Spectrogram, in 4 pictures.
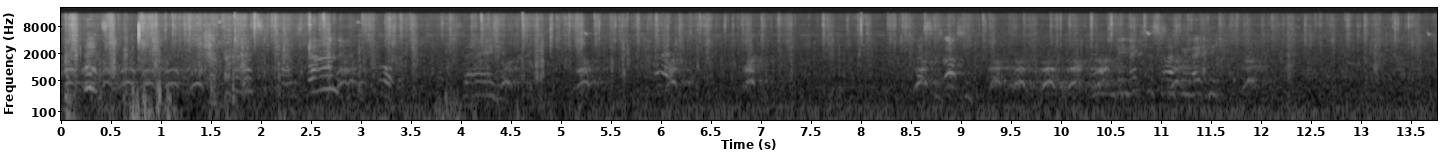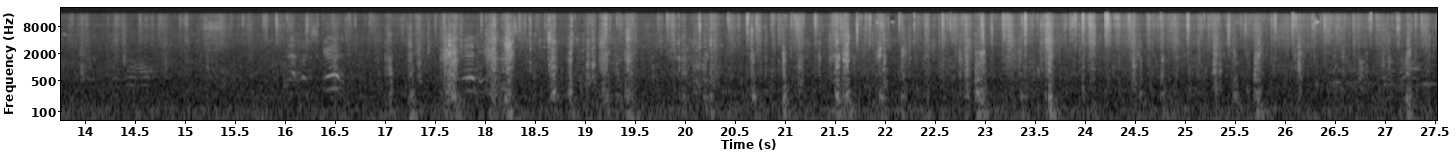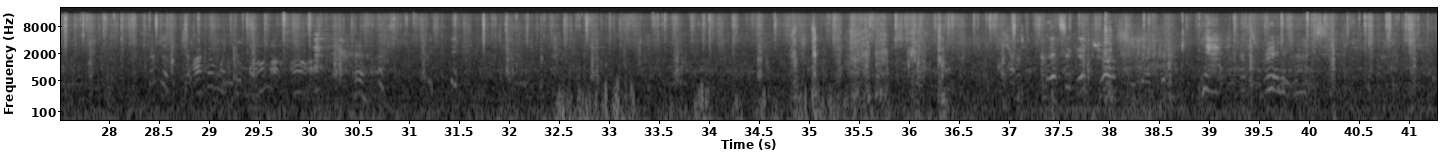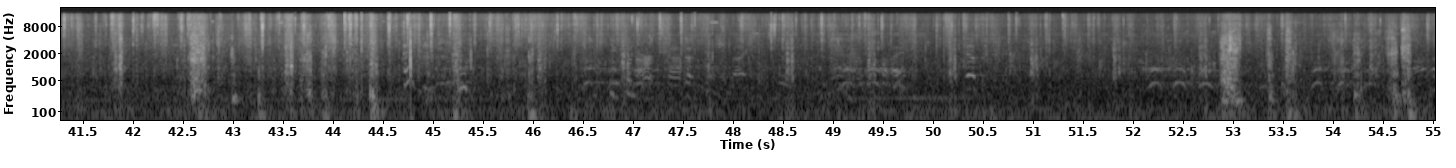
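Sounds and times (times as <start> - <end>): horse hoofbeats on gravel: 0.0 - 55.0.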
